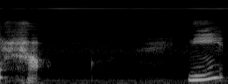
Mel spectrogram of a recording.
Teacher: second tone so it slightly goes up how is the hard third tone where you gotta press your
